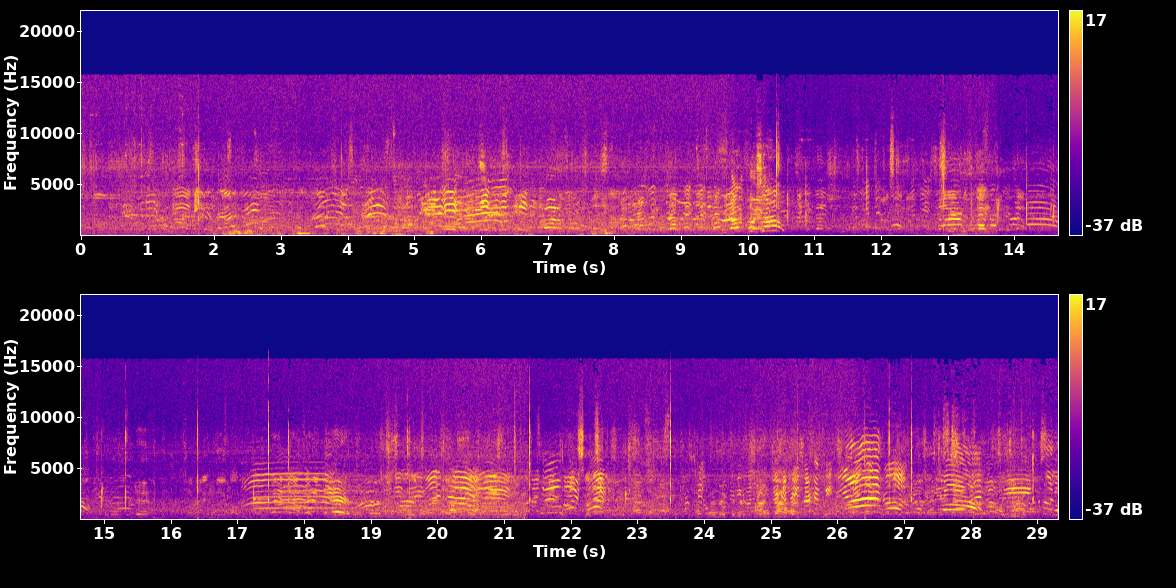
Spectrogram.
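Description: Spectators cheer and chatter in the distance.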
